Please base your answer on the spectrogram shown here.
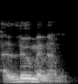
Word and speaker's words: aluminum: EVA handles was 2024-TT3510 aluminium, or aluminum, as Americans pronounce it, whose melting point is 1,180 degrees Fahrenheit.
